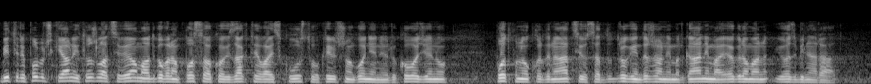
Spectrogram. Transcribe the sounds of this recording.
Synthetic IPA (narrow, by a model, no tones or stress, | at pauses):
bit̪ːiɾepublit͡ʃkijaːʋnit̪uʒilˠat̪sjeʋe̞omaod̪ɡo̞ʋoɾanpo̞saoko̞jezaxt̪eʋaiskuːst̪ʋokɾiʋit͡ʃnoɡo̞ɲe̞noiɾuko̞ʋo̞d͡ʑe̞no | po̞t̪punoko̞ːɾd̪inaːt̪sijusad̪ɾuɡiːmd̪r̩ʒaːʋnimoɾɡaːnimajeo̞ɡɾo̞ːmanio̞zbiʎanɾaːd̪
